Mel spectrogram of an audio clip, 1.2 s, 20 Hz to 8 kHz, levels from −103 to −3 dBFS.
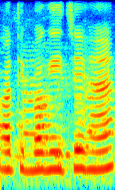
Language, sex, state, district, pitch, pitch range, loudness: Hindi, female, Bihar, Vaishali, 245 Hz, 240-255 Hz, -16 LUFS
